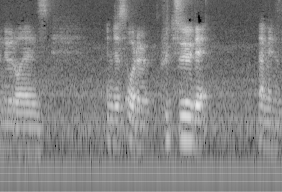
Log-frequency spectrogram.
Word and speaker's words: 普通: 普通. Okay. How do you pronounce the F without the F, right? Because it's not 普通. It's actually not, okay. Right, it's like you're just breathing out strong.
